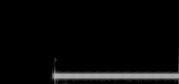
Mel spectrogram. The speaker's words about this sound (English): Are you there? I just got a dial tone. That was weird. That's okay. That's what I always hear when I call Mom.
